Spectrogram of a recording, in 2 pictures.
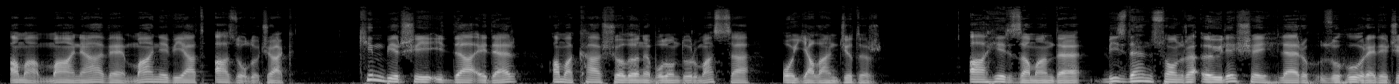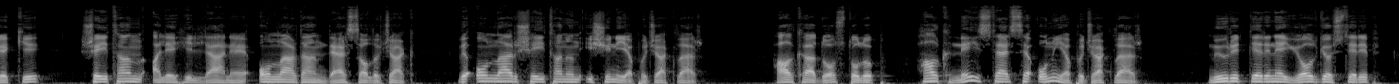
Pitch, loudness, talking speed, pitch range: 100 Hz, -23 LUFS, 100 wpm, 95-120 Hz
